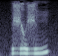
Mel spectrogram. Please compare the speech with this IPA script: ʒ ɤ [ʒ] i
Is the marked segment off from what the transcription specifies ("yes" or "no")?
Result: no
